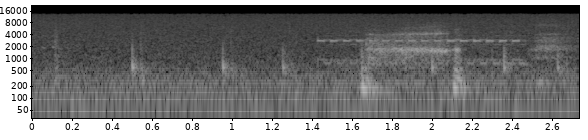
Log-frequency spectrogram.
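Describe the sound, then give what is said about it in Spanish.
A telephone rings in a film scene as a faint electronic warbling trill in the second half, preceded by a few soft clicks. “Oh, me están llamando. ¿Será para algún negocio?”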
